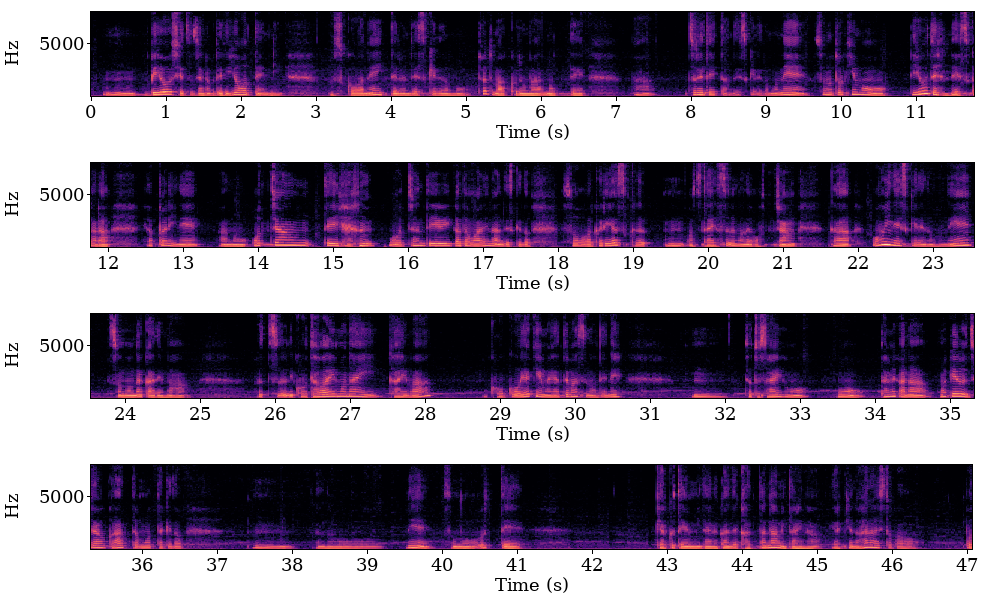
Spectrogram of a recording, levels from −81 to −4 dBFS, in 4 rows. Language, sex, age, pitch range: Japanese, female, 40-59, 155-190 Hz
